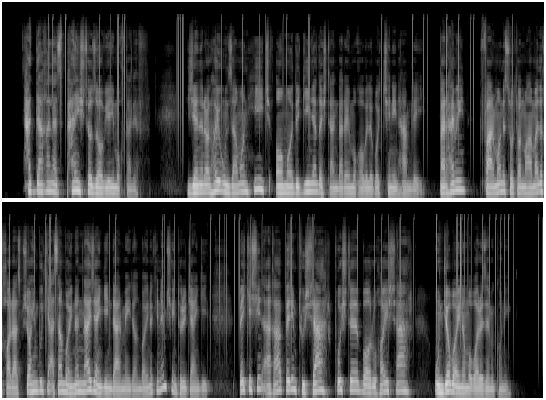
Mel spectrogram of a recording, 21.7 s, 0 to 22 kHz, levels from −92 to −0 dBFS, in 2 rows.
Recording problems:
crackle, like an old record; noticeable; 15 dB below the speech

